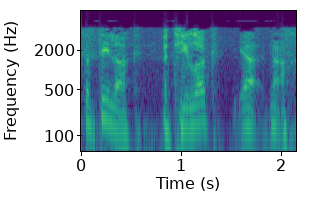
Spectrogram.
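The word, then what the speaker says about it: tilak: how you say it it's the t-look a tea look yeah no not a t-list But That's all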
